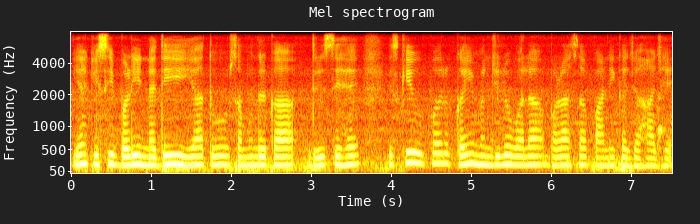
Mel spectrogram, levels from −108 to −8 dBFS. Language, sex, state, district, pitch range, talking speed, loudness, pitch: Hindi, female, Goa, North and South Goa, 175-195 Hz, 160 wpm, -16 LUFS, 185 Hz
